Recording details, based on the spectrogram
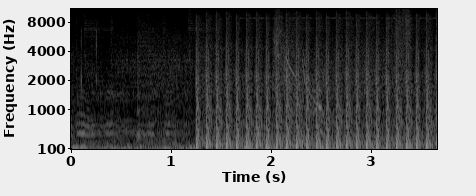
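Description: Quake II gunfire that starts after a second of game ambience and then keeps up a steady, rapid automatic rattle, loud and close.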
